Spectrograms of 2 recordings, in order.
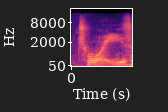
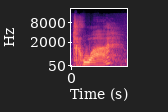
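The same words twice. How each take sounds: First: The name is said with an American pronunciation. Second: The name is said with a non-American pronunciation.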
